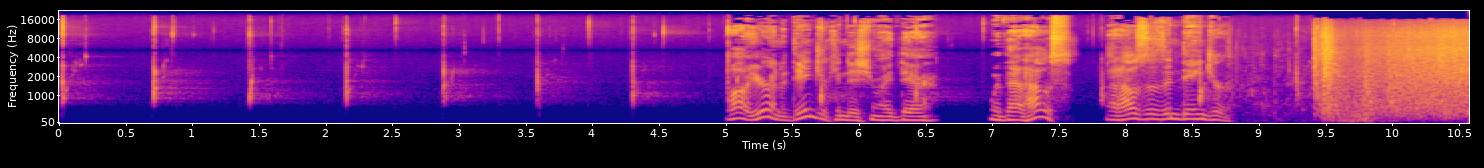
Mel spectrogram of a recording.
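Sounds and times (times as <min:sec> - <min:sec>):
water dripping from a ceiling leak: 0:00.0 - 0:05.0, 0:07.8 - 0:10.5
speech: 0:05.0 - 0:08.9.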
